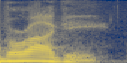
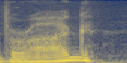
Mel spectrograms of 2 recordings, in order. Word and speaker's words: Vairagi: is a concept called Vairagi. V-A-I-R-A-G-I. V-A-I-R-A-G-I. Vairagi. Some people pronounce it Virag. It's pronounced both ways, Vairagi.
